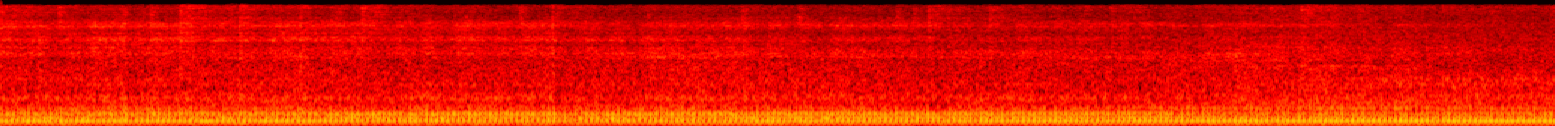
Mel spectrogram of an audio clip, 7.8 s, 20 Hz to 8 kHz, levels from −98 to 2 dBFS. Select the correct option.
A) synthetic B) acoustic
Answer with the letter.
B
